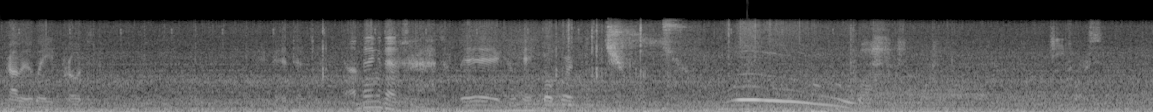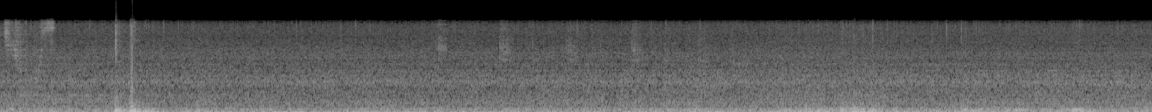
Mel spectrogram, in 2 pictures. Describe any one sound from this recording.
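A car engine hums steadily with low road rumble from inside the car.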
